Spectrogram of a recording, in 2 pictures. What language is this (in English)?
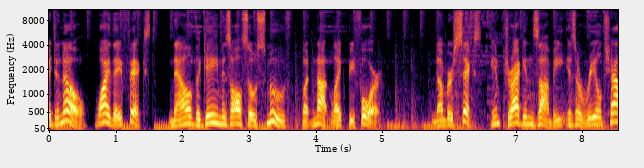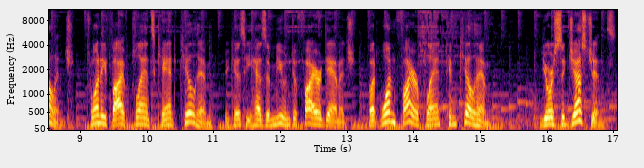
English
